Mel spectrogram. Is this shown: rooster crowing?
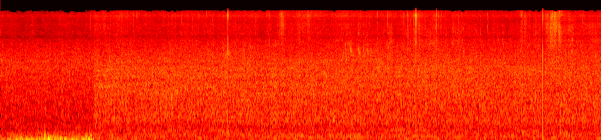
no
